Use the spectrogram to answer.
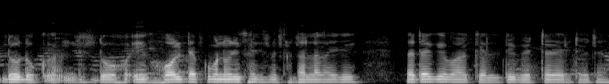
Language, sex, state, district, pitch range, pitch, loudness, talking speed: Hindi, male, Madhya Pradesh, Umaria, 110-115 Hz, 110 Hz, -19 LUFS, 155 wpm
